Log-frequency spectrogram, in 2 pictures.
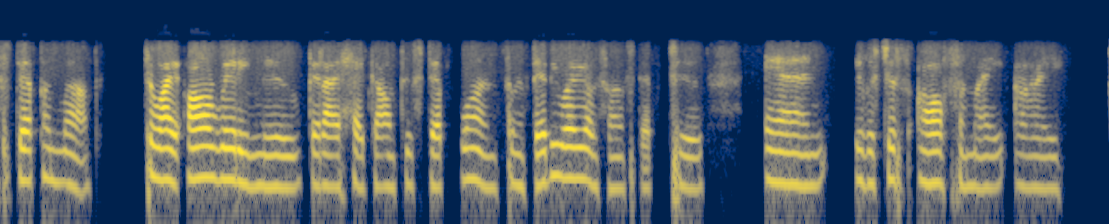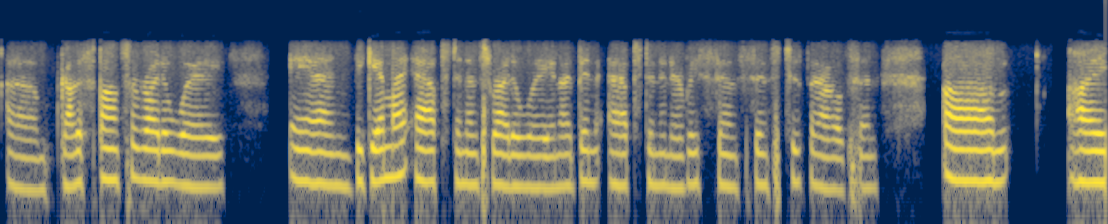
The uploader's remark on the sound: from the 100 Pounders Phone Meeting on 12/11/20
